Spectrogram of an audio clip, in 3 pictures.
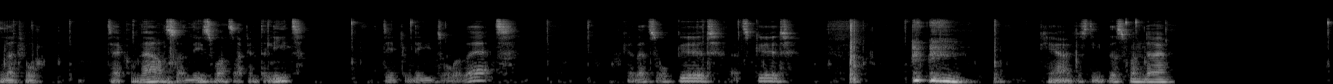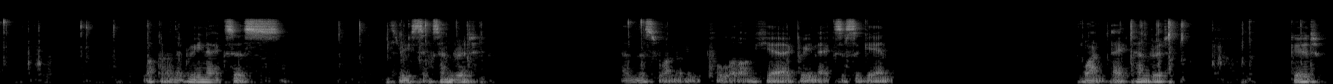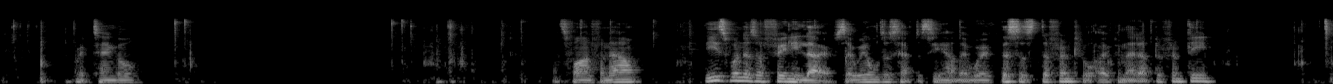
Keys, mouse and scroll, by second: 0.1 scroll down 1, 0.7 middle click, 2.1 scroll down 1, 2.1-3.5 middle drag, 3.5 click, 4.3 Delete, 4.9 scroll down 1, 5.5 middle click, 6.1 scroll up 1, 7.1 middle click, 7.7 scroll up 1, 8.7 scroll down 1, 9.1 middle click, 9.6 scroll up 1, 11.3 click, 13.7 scroll up 1, 14.8 Left, 17.2 KP_3, 17.5 KP_6, 19.6 click, 21.2 Right, 21.7 Left, 24.1 KP_1, 24.5 KP_8, 25.5 scroll down 1, 25.9-27.1 middle drag, 27.3 r, 28.5 click, 30.9 scroll down 1, 31.5 scroll down 1, 31.6 Escape, 31.9-33.5 middle drag, 33.5 scroll up 1, 34.0 scroll down 1, 34.3 middle click, 35.1 scroll up 1, 35.5 middle click, 37.1 scroll up 1, 37.6 scroll down 1, 37.7 scroll up 1, 37.9 scroll down 1, 38.2 middle click, 38.9 scroll down 1, 39.3 scroll up 1.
